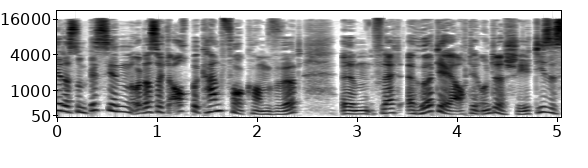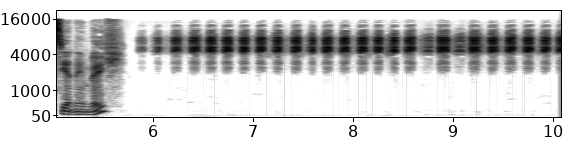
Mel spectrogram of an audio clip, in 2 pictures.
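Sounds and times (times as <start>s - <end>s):
speech: 0.0s - 5.8s
cicadas singing in a rapid pulsing buzz: 5.8s - 10.0s.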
